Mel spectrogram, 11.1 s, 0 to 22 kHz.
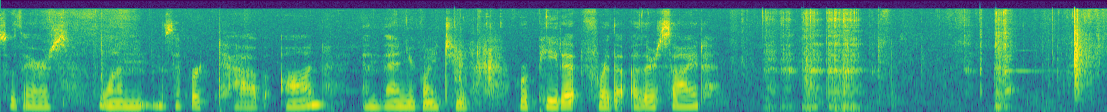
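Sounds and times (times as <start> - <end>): zipper scraping and rasping: 7.4 - 8.8.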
